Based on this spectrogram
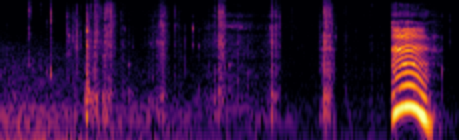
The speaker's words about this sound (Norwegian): Ta noen M-kuler. Her, spis denne.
